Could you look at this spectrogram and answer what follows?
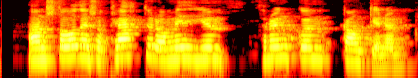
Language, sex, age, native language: Icelandic, male, 11, Icelandic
